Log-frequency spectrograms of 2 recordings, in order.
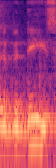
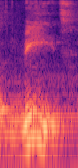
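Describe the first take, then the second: First: The word does not rhyme with 'seeds'. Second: The word rhymes with 'seeds'. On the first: The speaker calls it wrong. "I've always said the Medes" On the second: The speaker calls it right. "the Medes are pronounced like seeds"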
